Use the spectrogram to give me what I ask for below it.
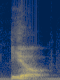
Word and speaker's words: Kio: Kio. Kio. So it's like key with an O at the end.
